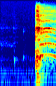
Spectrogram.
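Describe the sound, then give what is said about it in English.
A woman gives a sudden, harsh cough after a moment of near silence, loud and raspy with a strained, throaty edge that carries to the end. “Hey, she's coughing up some of that jism.”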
